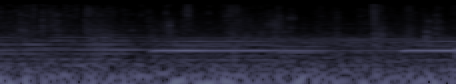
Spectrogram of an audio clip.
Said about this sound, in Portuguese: Vocês começam a descer. Escuta o barulho de alguém correndo na direção de vocês.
